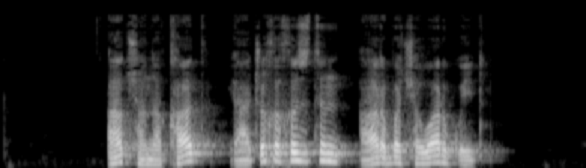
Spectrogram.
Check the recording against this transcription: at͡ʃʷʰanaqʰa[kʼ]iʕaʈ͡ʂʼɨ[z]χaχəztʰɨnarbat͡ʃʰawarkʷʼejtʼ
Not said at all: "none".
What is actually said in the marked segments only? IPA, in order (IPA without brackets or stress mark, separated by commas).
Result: tʼ, none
